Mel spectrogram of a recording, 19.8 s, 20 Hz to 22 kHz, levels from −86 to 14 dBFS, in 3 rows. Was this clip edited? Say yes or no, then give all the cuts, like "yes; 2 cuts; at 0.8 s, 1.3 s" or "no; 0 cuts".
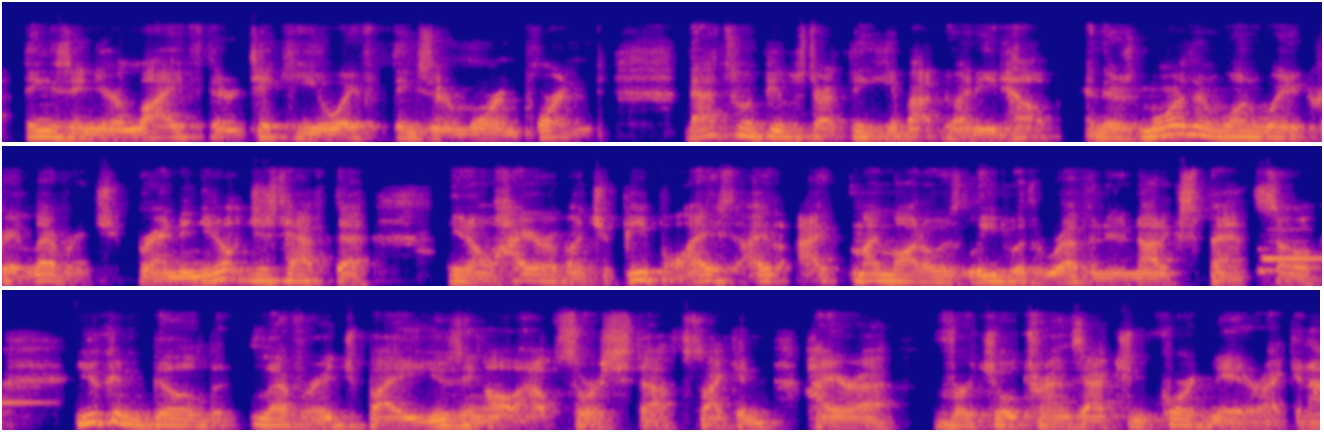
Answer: yes; 2 cuts; at 5.3 s, 13.4 s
